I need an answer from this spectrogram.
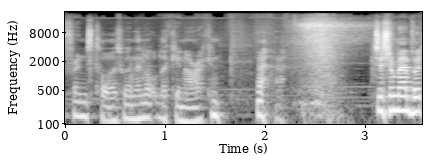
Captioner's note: laughs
